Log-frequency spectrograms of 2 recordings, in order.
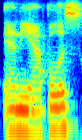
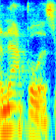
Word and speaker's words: Annapolis: doing today good good I know some people say anniapolis hopefully I said it right in Annapolis right I know but you got it yeah I don't want no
